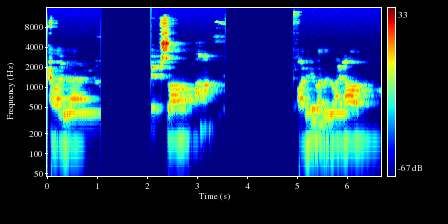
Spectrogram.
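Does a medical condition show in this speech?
Yes: stroke with facial paralysis; half the face paralyzed; speech hard for some listeners to understand, another person repeats speech for listeners.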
